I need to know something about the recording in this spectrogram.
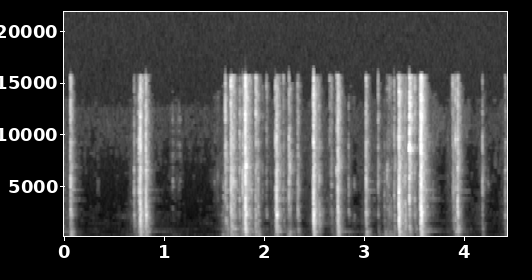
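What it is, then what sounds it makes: Metal portable typewriter. Fingertips type steadily on the keys of a vintage teal metal Underwood Olivetti Lettera 22 portable typewriter with paper loaded. Sharp, bright key strikes land in an irregular run with brief quiet gaps between them. Each clack is crisp and dies away almost at once, with almost no low-end body.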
